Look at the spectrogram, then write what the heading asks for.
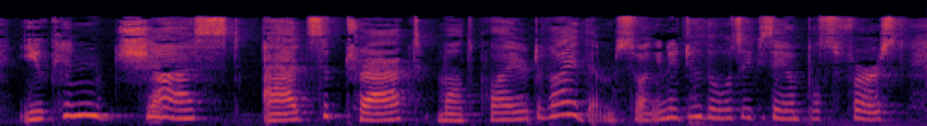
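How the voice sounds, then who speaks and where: Fairly high-pitched yet dark and mellow in tone, a woman sounds somewhat breathy. Her intonation is lively and her pace fairly slow. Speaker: math teacher. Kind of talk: lecture.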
